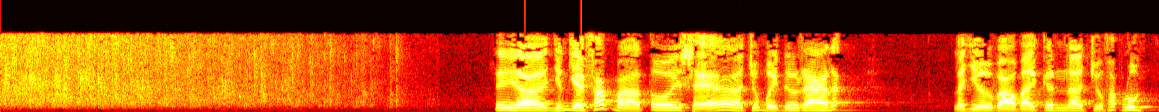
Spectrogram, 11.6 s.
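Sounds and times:
audience applause: 0.0 - 4.1
speech: 5.0 - 8.5, 9.5 - 11.5.

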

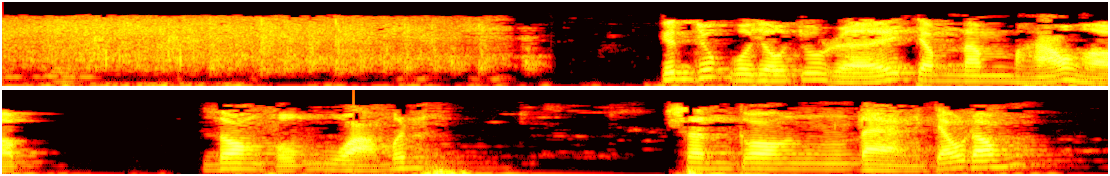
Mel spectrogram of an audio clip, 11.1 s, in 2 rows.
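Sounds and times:
applause: 0.0 - 2.7
speech: 3.3 - 5.7, 6.5 - 7.8, 8.9 - 10.8.

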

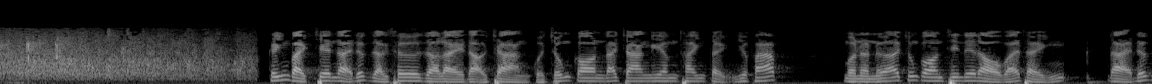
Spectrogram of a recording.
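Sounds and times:
crowd applause: 0.0 - 2.6
speech: 2.7 - 11.5.

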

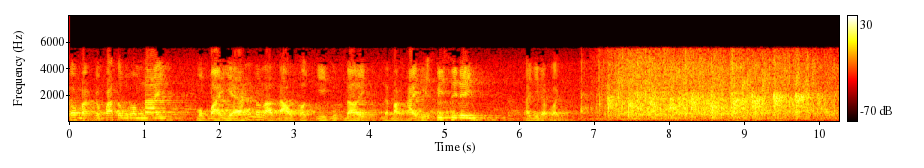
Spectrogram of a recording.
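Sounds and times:
speech: 0.0 - 6.8
crowd applauding: 6.8 - 10.2.

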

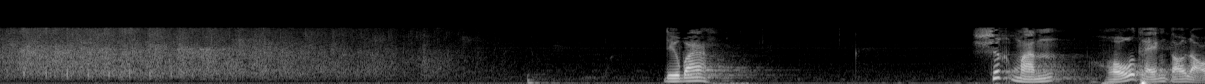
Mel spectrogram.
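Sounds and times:
crowd applause: 0.0 - 5.1
thump: 5.2 - 5.6
speech: 6.6 - 7.2, 9.9 - 12.0.

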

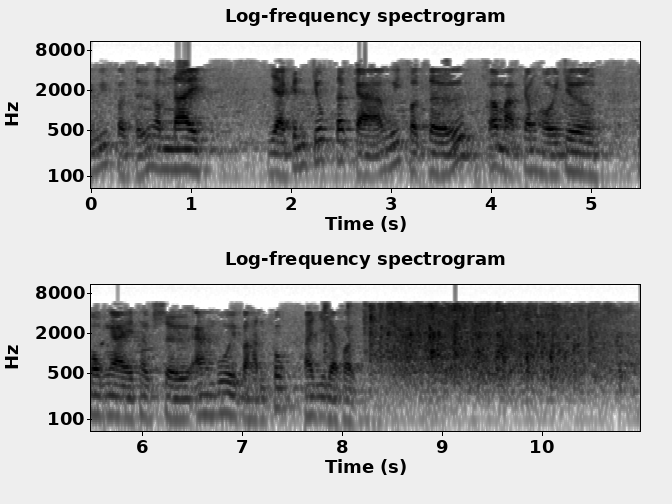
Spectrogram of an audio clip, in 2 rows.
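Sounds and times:
speech: 0.3 - 8.6
audience applause: 8.2 - 10.9.

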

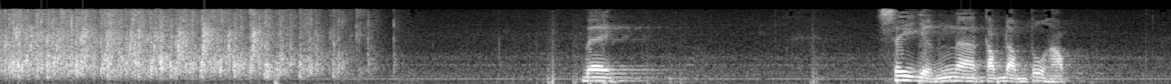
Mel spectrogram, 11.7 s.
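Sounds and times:
big crowd applause: 0.0 - 4.0
speech: 5.8 - 6.3, 8.9 - 10.8.

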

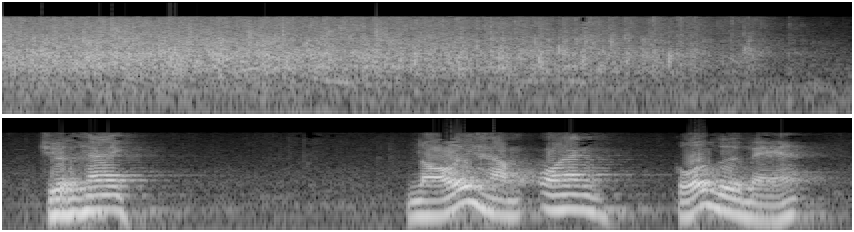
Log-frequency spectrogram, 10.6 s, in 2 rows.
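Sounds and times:
audience applause: 0.0 - 5.0
speech: 5.6 - 6.2, 7.8 - 10.4.

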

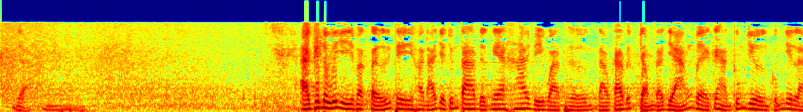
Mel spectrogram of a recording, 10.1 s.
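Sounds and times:
audience applause: 0.0 - 2.5
speech: 0.2 - 1.1, 3.8 - 10.0.

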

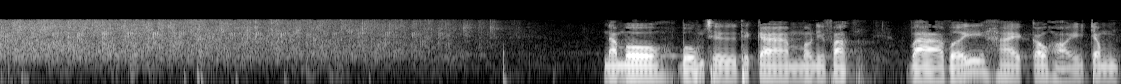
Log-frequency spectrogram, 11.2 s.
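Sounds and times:
long loud applause: 0.0 - 5.2
speech: 6.0 - 11.2.

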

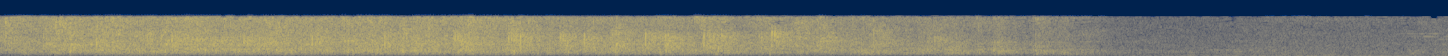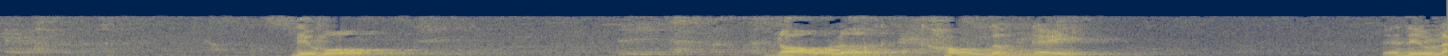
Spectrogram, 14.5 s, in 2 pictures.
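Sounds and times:
audience applause: 0.0 - 5.6
speech: 8.7 - 9.4, 11.1 - 12.8, 14.2 - 14.4.

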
